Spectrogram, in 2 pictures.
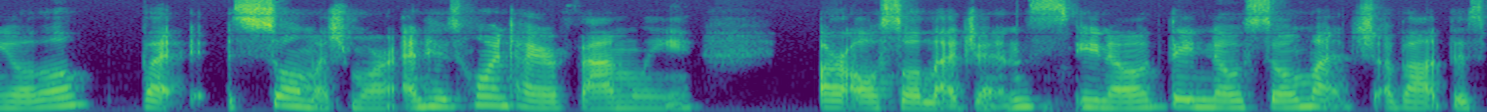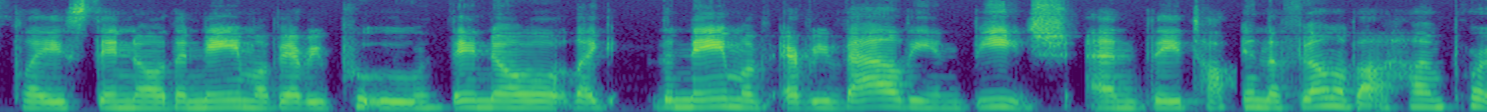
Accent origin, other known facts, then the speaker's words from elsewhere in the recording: Ka'u, Hawaii Island, United States; also born or lived in Waimea, Hawaii; Hawaii Island, which is my island. I grew up in Kau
